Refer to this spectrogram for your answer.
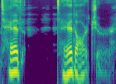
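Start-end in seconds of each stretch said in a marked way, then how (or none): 1.1-2.3 put-on American accent. Saying a director's credited name: American accent. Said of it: "Nice American accent there".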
